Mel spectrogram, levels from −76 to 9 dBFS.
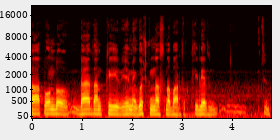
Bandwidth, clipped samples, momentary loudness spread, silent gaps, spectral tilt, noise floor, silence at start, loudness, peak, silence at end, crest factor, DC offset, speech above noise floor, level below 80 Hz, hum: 15.5 kHz; under 0.1%; 19 LU; none; -7.5 dB/octave; -42 dBFS; 0 s; -22 LUFS; -6 dBFS; 0 s; 18 dB; under 0.1%; 21 dB; -48 dBFS; none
